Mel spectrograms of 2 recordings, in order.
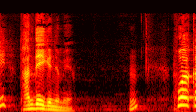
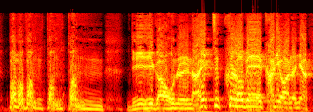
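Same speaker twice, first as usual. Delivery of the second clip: mock booming, slow and louder divine rebuke; stern thundering God; 7 dB louder, slower than usual. Preacher mocking a stern God scolding a nightclub-goer. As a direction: thunder it out like a judging deity. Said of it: "근엄하게 번개치면서".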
